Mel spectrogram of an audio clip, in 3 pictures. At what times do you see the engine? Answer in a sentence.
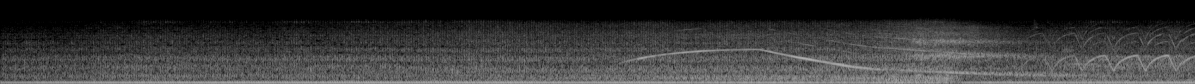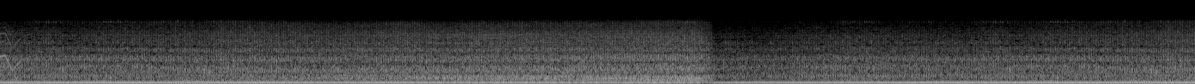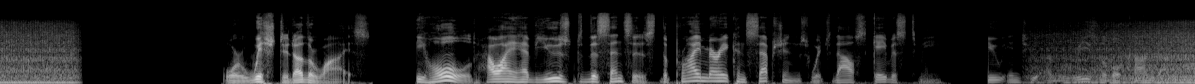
You can hear the engine from 0.0 to 24.8 s and from 34.1 to 35.8 s.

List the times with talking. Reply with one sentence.
The talking can be heard from 26.1 to 35.8 s.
